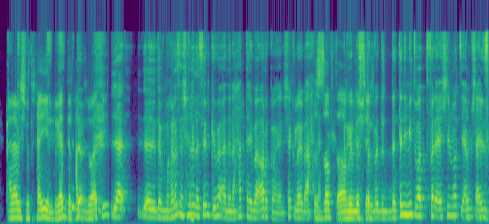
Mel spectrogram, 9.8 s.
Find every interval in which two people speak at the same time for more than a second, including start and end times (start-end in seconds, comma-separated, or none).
6.3-7.7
